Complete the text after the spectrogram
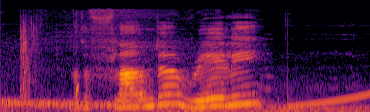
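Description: A bright rising jingle plays as a fish is landed.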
